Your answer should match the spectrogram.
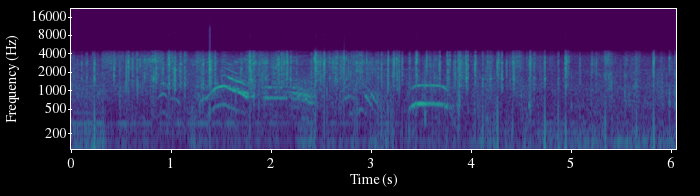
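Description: Handling noise from a handheld camera being swung about: a rapid string of clicks and rustles, with faint voices in the background.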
